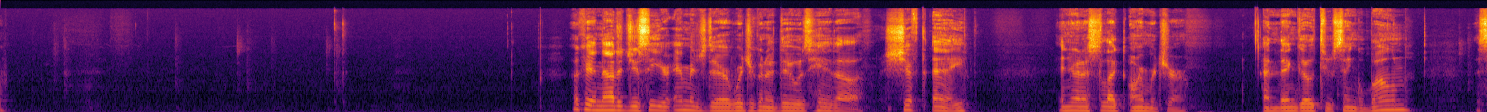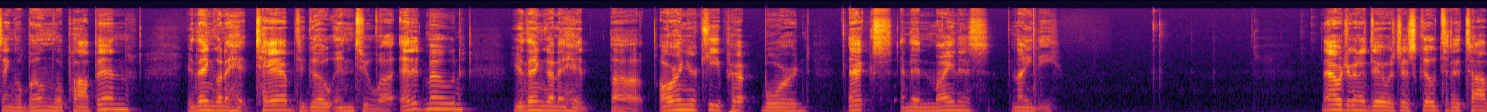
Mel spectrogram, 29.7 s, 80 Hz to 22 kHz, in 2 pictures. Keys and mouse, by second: 8.2-10.1 middle drag, 9.7 shift+a, 18.7 Tab, 21.6 r.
